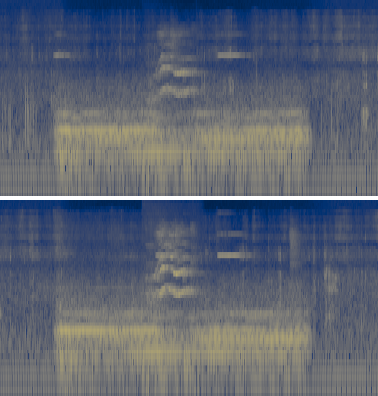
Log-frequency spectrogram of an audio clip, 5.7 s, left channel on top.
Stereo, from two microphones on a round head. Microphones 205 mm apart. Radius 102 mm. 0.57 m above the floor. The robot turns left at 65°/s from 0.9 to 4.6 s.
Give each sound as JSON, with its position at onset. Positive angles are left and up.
{"t": 2.1, "sound": "a cat meowing", "azimuth_deg": -45, "distance_m": 0.5}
